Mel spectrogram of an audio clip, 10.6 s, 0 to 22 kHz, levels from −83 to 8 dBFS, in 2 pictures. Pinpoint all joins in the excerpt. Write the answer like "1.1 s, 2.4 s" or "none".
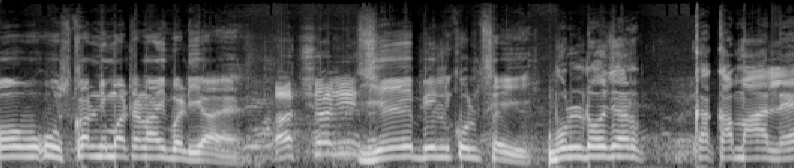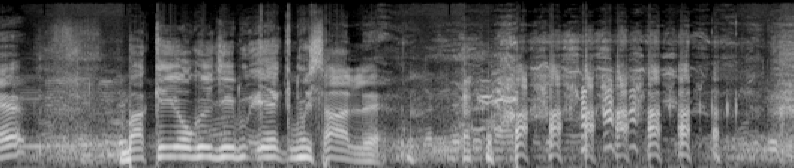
3.7 s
